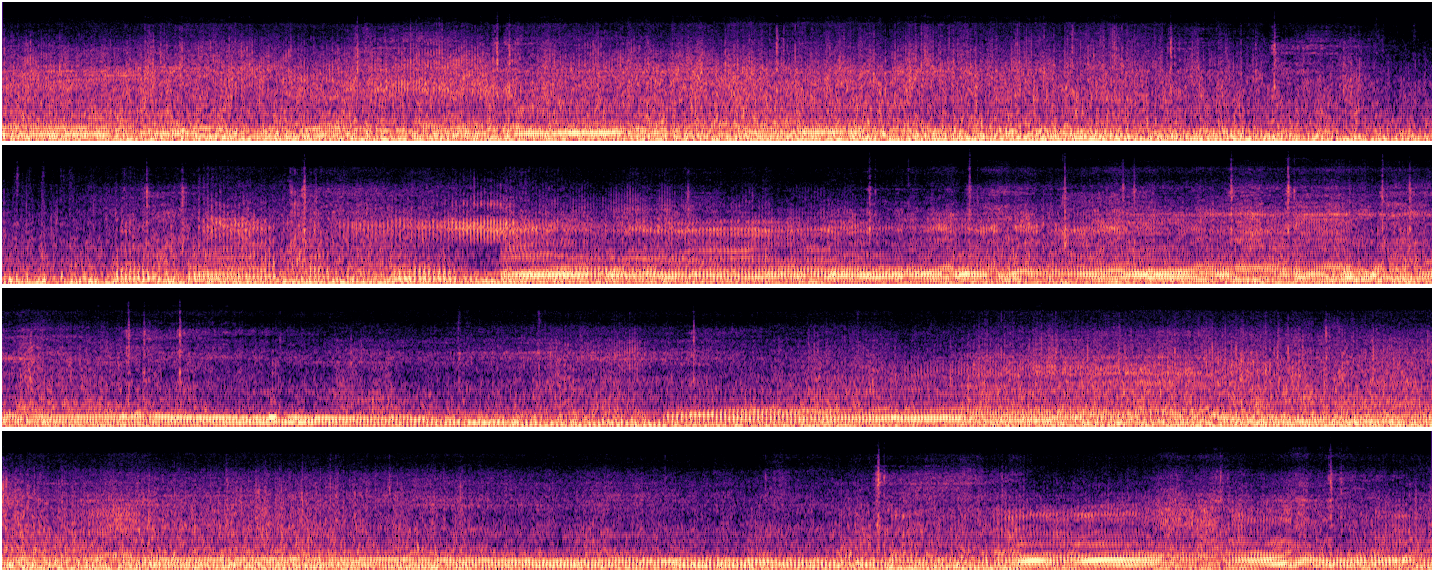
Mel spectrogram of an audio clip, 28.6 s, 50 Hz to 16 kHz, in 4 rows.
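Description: Yamaha YZ250F four-stroke single-cylinder motocross engine revving up and down over and over as the bike accelerates, shifts and backs off around the track.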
